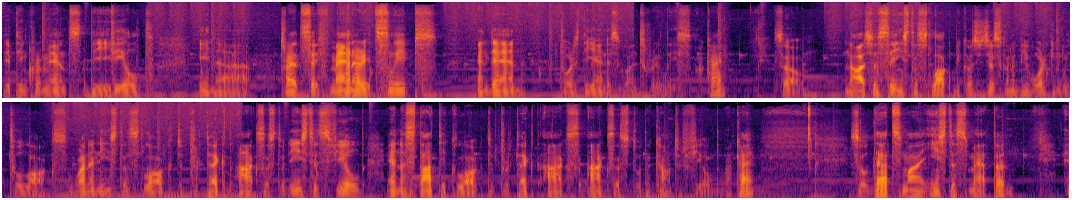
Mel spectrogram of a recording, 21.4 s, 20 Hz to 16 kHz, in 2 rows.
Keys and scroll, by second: 20.4 ctrl+w.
